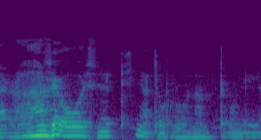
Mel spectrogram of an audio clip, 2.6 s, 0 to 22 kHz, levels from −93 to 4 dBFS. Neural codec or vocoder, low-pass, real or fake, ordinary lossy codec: none; 7.2 kHz; real; none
